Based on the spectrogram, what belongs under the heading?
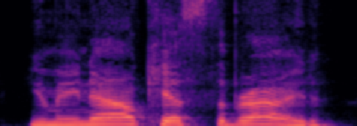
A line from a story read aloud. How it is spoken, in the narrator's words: I shouted to Bernadette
